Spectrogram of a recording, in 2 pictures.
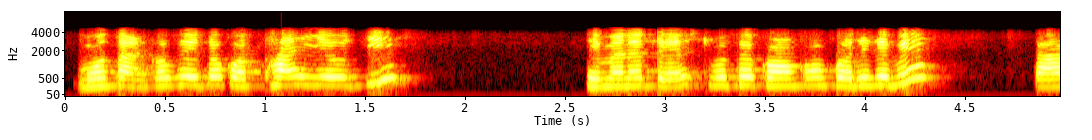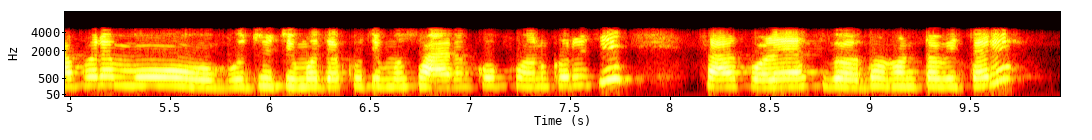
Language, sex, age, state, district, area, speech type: Odia, female, 30-45, Odisha, Sambalpur, rural, conversation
